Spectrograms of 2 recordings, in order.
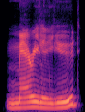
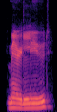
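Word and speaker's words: Mari Lwyd: I think Mary Lude. Okay. Mary Lude. So it's Lude is LWYD. That is a strange assortment of letters. It's probably like a guttural sound.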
